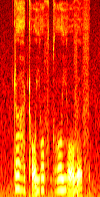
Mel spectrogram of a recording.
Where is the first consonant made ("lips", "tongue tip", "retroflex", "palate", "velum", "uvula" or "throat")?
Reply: retroflex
